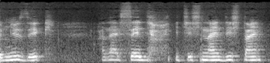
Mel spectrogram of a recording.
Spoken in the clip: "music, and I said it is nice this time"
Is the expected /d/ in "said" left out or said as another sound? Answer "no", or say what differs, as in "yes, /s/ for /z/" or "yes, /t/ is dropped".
no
